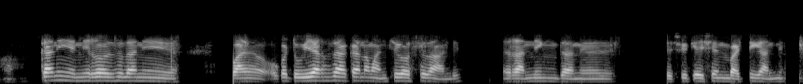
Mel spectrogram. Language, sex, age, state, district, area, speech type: Telugu, male, 18-30, Telangana, Medchal, urban, conversation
